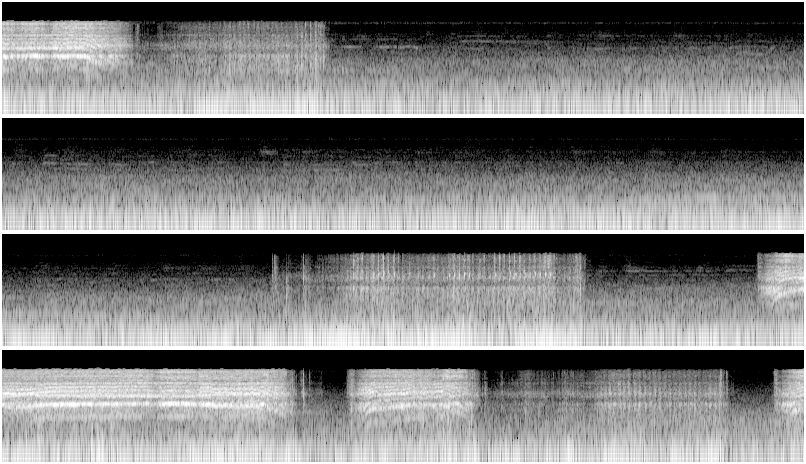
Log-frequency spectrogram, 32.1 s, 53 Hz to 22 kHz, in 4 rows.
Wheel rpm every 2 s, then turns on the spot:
50, 10, 0, 0, 0, 0, 0, 0, 0, 10, 20, 30, 150, 70, 30, 30.
0-4 18-22 28-30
